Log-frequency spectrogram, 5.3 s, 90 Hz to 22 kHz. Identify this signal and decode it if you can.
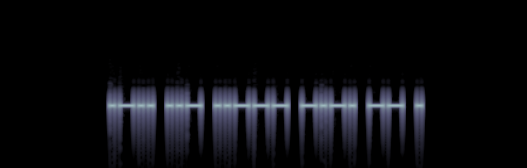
Morse code, heard as a keyed tone, about 25 wpm, 700 Hz. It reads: LU2CME
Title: DXCC-100 Call Signs - 6 Characters - Repeated 3x - 25wpm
